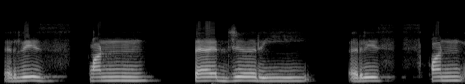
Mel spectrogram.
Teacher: रॉ को हम बारीक अदा करेंगे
